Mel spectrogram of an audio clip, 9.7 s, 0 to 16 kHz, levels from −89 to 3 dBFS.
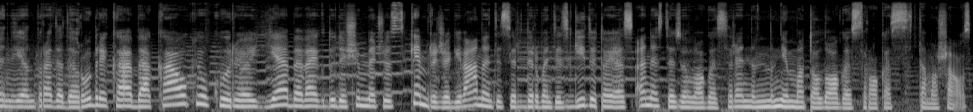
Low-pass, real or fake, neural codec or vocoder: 14.4 kHz; fake; vocoder, 44.1 kHz, 128 mel bands, Pupu-Vocoder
